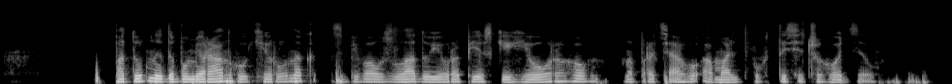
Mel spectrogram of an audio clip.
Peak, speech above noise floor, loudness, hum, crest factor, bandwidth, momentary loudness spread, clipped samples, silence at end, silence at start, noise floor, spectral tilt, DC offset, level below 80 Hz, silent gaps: -2 dBFS; 68 dB; -20 LUFS; none; 18 dB; 7 kHz; 15 LU; under 0.1%; 0.25 s; 0.95 s; -88 dBFS; -9 dB/octave; under 0.1%; -44 dBFS; none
